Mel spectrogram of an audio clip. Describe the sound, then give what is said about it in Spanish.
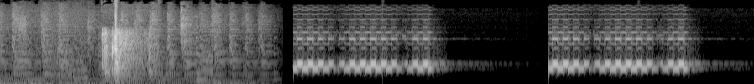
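After a brief rustle and clatter, a telephone rings twice in the office of Minister of Public Works Edgar Montaño, each ring a steady, electronic-sounding burst with a short pause between, clear with no voices. “Sí, hola. En efecto, aquí habla el ministro Edgar Montaño. ¿Quién llama?”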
